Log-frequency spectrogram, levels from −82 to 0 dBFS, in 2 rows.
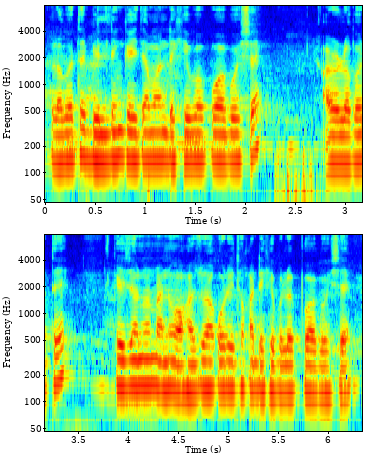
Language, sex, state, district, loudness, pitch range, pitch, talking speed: Assamese, male, Assam, Kamrup Metropolitan, -16 LUFS, 130-145 Hz, 140 Hz, 160 wpm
